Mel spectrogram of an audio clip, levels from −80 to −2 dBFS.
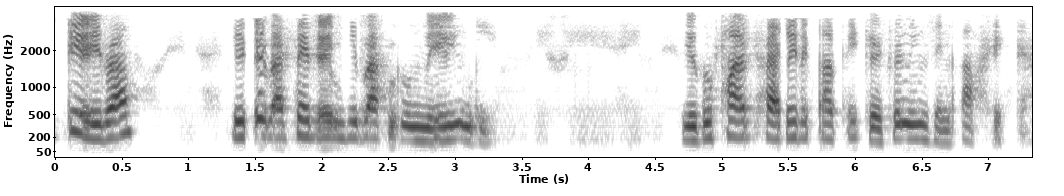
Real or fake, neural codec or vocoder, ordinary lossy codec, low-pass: fake; codec, 16 kHz, 0.5 kbps, FreqCodec, larger model; MP3, 32 kbps; 3.6 kHz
